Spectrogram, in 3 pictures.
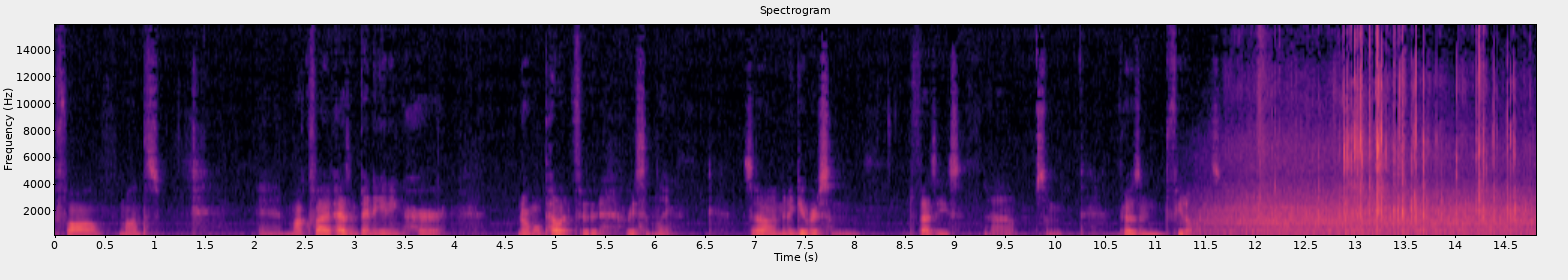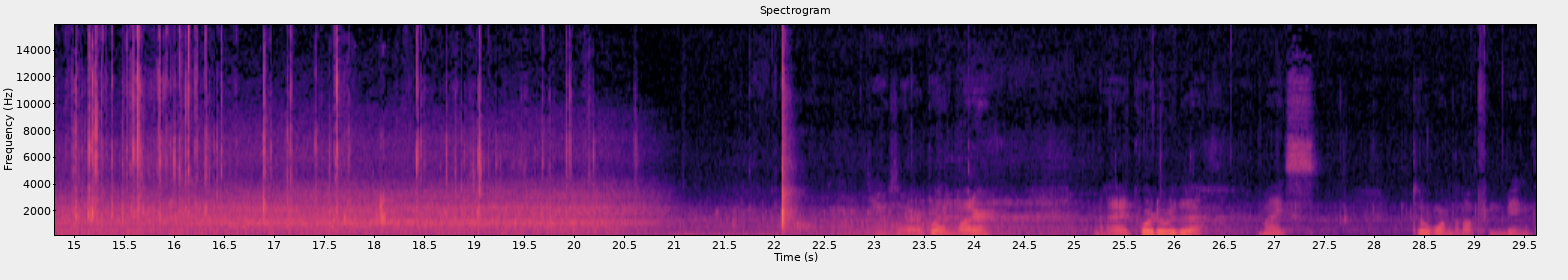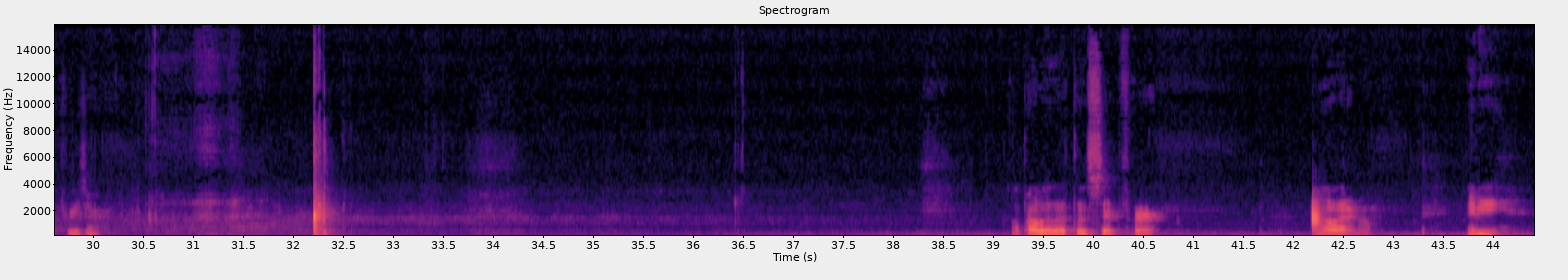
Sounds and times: Speech: 0.0 - 1.1, 2.0 - 4.0, 4.6 - 6.3, 6.9 - 11.7, 23.0 - 24.3, 25.2 - 27.5, 28.4 - 30.2, 39.2 - 40.7, 42.2 - 42.9, 43.8 - 44.3.

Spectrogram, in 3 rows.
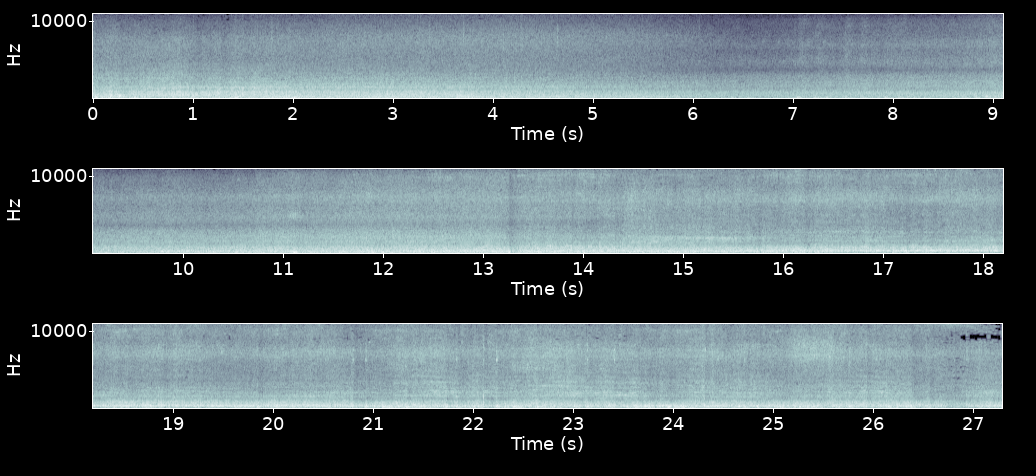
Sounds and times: Railroad car, train wagon: 0.0 - 27.2
Subway, metro, underground: 0.0 - 27.2
Train: 0.0 - 27.2
Clickety-clack: 11.0 - 27.2.

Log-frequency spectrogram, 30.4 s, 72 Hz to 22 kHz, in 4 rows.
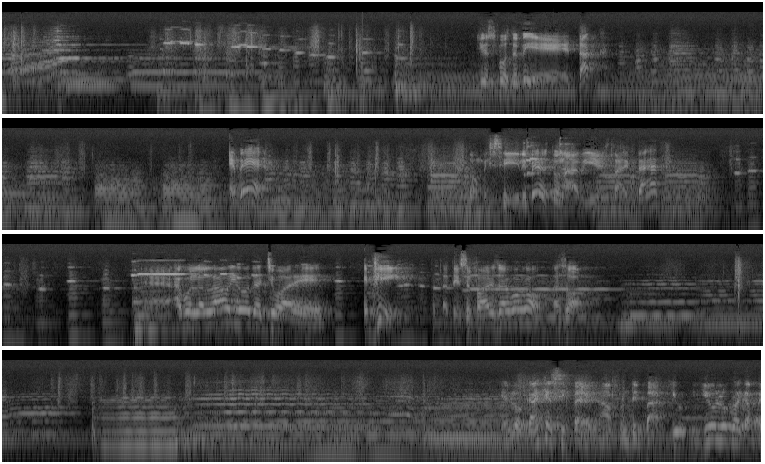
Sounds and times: Music: 0.0 - 30.4
Speech: 4.8 - 6.1, 9.9 - 10.3, 12.3 - 14.2, 17.0 - 21.1, 27.8 - 30.4.

